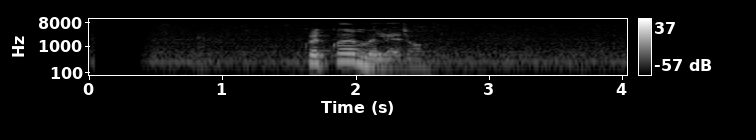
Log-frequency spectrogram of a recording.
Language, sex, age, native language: Icelandic, female, 60-69, Icelandic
